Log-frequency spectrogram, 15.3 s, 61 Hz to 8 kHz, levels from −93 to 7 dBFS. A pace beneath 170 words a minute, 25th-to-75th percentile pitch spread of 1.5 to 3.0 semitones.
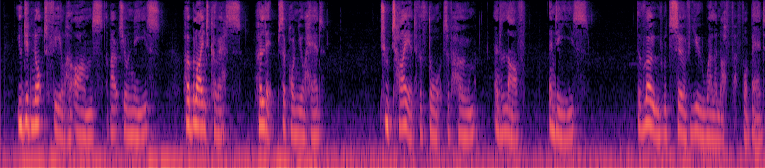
No: average, 140 wpm; average, 3.7 semitones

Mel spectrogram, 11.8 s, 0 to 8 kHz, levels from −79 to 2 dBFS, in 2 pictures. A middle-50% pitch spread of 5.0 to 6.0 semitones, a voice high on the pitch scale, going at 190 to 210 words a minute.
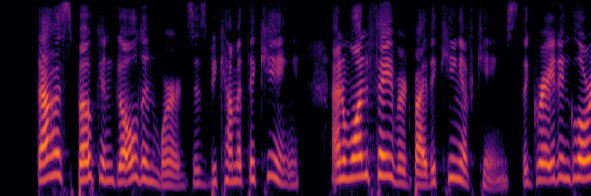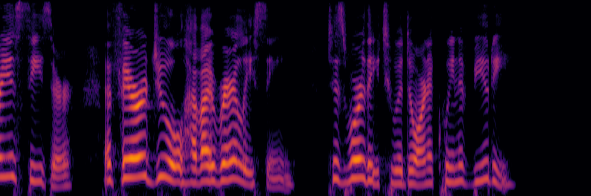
Yes: wide, 5.4 semitones; high, 245 Hz; average, 200 wpm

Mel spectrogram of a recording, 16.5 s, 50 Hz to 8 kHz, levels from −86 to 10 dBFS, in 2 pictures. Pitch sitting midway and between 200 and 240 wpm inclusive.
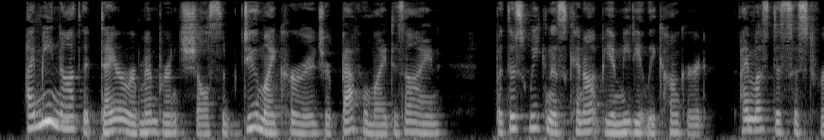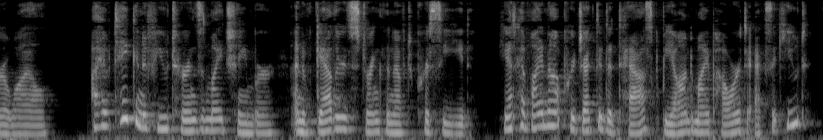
Yes: medium, 170 Hz; fast, 205 wpm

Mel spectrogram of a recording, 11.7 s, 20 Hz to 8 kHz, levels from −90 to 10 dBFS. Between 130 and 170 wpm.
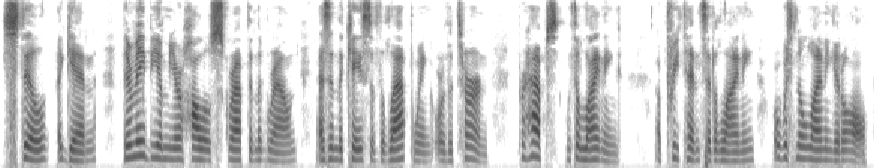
No: average, 200 wpm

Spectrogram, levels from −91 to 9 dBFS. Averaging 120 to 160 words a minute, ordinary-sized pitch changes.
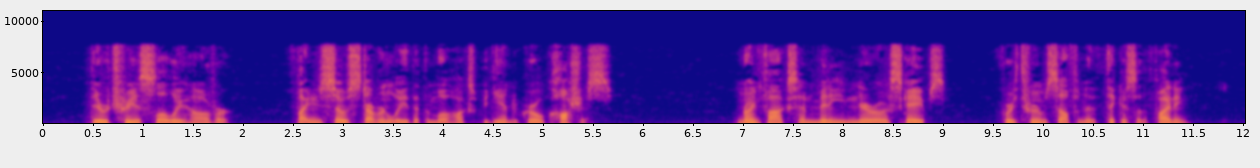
Yes: average, 150 wpm; average, 3.7 semitones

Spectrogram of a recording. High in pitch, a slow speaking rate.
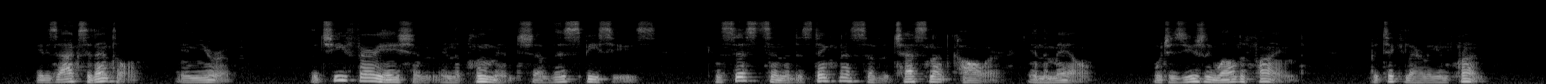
No: low, 115 Hz; slow, 130 wpm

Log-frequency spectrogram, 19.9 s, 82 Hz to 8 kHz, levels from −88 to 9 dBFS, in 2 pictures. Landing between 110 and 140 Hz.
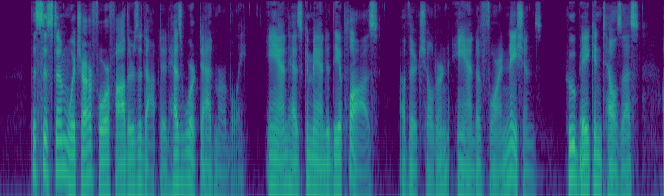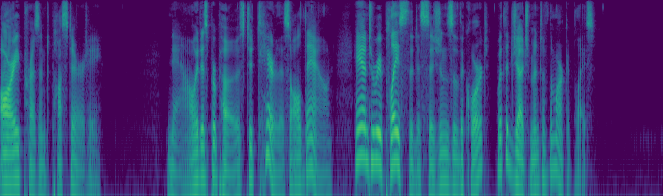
No: very low, 95 Hz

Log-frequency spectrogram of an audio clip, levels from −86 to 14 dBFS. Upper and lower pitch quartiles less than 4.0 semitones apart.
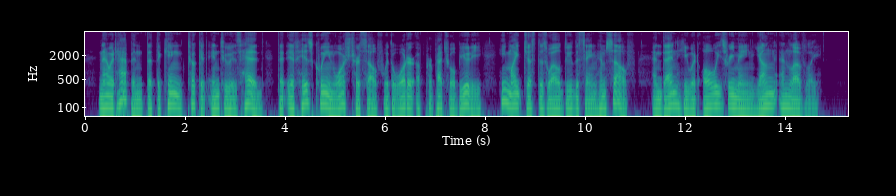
No: average, 5.3 semitones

